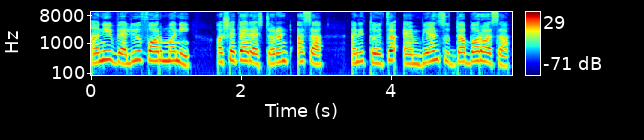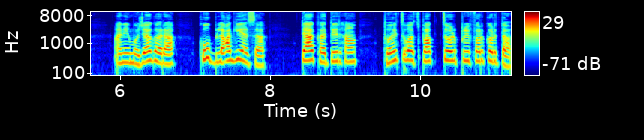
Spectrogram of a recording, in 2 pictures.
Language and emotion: Goan Konkani, neutral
